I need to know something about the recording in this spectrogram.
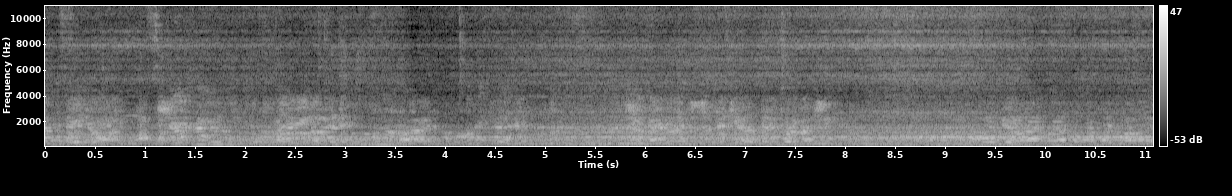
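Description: Several men talk over one another, heard through a television speaker.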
